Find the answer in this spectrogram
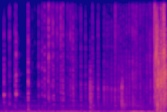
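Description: Plastic backing sheet being peeled off a phone screen protector, with a faint crackle of small clicks and rustling. The loudest crinkle of handling noise comes near the end.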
